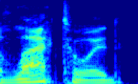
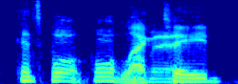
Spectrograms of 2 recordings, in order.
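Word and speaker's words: Lactaid: Good thing you took the lactoid. Lactade. Is it lactade or lactoid? Lactade. Okay, just make sure you pronounce that D.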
